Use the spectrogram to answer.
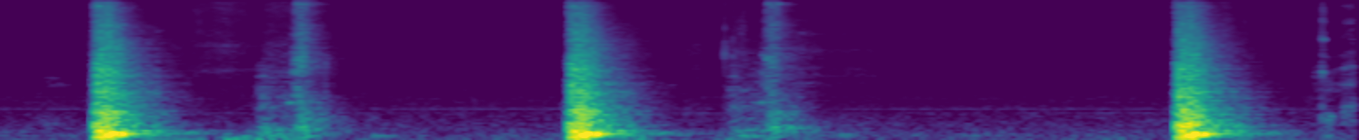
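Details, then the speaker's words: Chiropractic drop-table hip adjustment for a woman with hip pain and neck stiffness: three loud thuds about three seconds apart, each followed by a softer knock, as the table section drops. "okay we're gonna do a couple drops of the table here so the table is going to come up and it's going to fall down like that a couple times it's going to help me use gravity to adjust this hit"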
